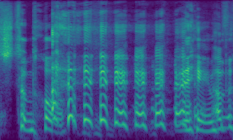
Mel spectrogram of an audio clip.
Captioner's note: laughing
